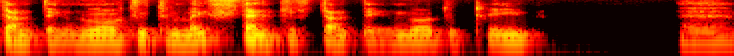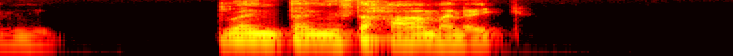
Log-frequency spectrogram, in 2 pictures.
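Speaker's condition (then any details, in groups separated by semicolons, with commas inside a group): Profound deafness, born profoundly deaf, cochlear implant; cochlear implant one ear after ear problem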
